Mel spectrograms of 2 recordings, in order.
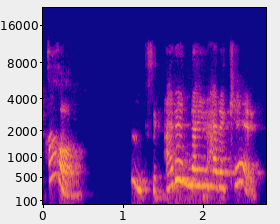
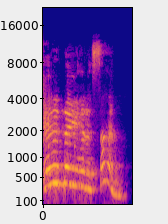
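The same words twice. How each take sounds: First: High, surprised quoting of the husband; a raised-pitch mock of a startled date. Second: High, quick, surprised quoting of the husband; a raised, hurried mock of the date's reply; surprised husband again. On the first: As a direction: play the husband, taken aback and pitched up. Retelling the husband's surprised reply. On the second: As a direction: repeat his startled line fast and high. Repeating the husband's reply faster.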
